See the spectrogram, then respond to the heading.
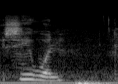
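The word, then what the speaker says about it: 시월: Cuando di el tema de las fechas, ahí colocamos que se escribe como ship y luego más el wall, que es el mes, shibol. Y también ahí coloqué que la pronunciación es shibol.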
